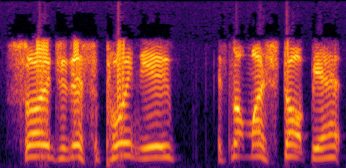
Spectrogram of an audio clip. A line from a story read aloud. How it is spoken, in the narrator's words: called out to him, feeling very pleased with herself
